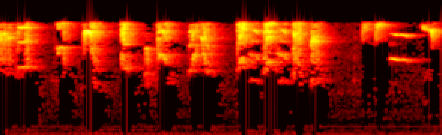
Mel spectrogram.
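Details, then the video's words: Orange-headed thrush (anis kembang) in a masteran tutoring recording, sung in the continuous 'Rock'n Roll' style: rapid, varied high chirps and trills repeated in quick bursts about every third of a second, with a faint low hum beneath. "MASTERAN ANIS KEMBANG FULL Rock'n Roll"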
